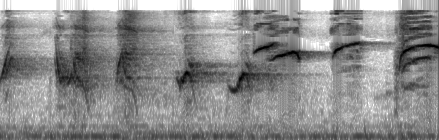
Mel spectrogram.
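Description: Male green leafbird (cucak ijo) in full song: a fast run of sharp whistled notes, quick downward sweeps and short rasping bursts, about four a second.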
